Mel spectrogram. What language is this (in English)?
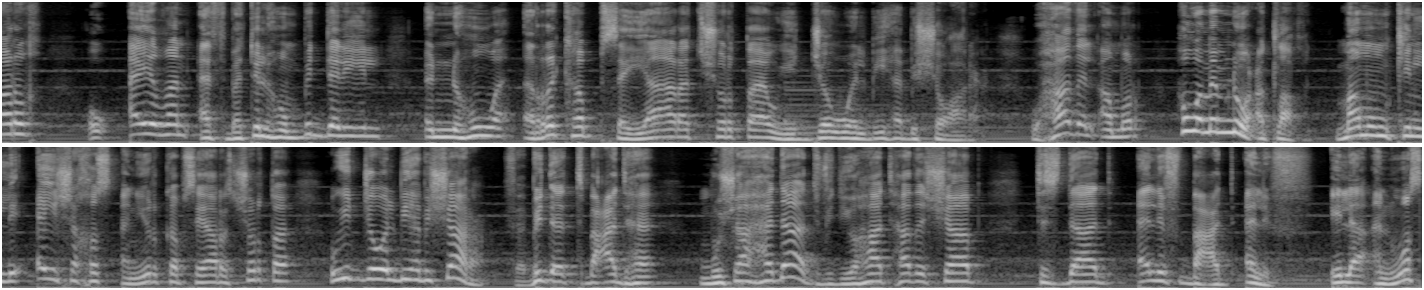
Arabic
